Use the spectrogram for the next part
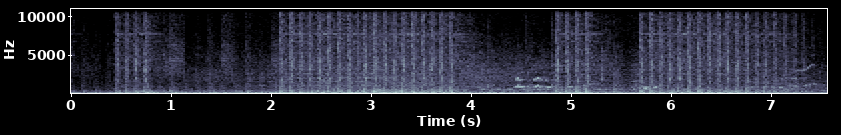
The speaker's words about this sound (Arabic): في الحلقات الجاية هنسمع حكايات سيدات سودانيات ما كانوش يعرفوا إن أول طلقة سمعوها وصحيوا عليها في اليوم ده.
